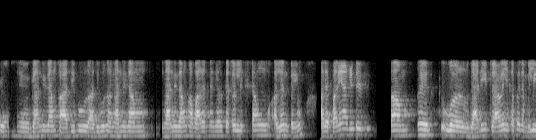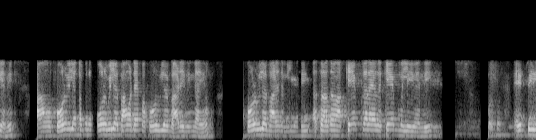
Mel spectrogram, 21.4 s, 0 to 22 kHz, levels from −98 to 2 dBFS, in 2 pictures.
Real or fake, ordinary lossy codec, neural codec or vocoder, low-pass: real; none; none; 3.6 kHz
